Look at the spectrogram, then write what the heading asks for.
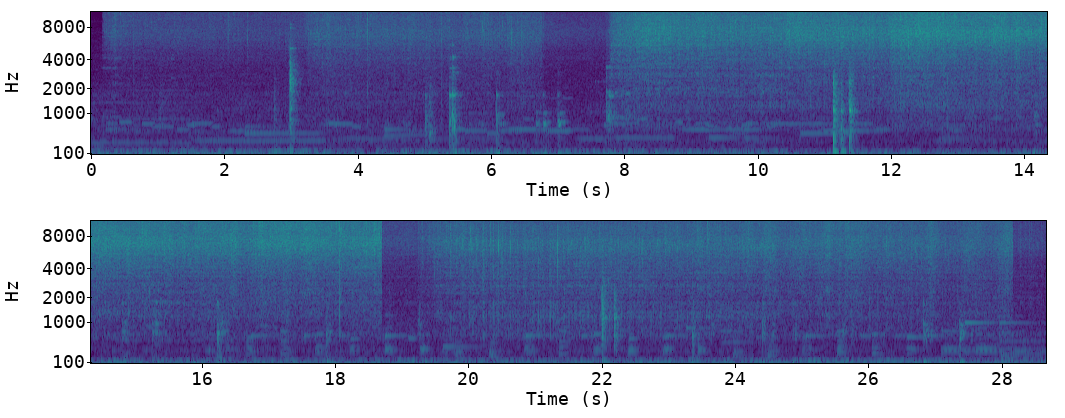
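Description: Garlic and diced carrot and onion sizzling in oil in a ceramic-coated frying pan as a silicone spatula stirs them, with a few sharp clicks of the spatula against the pan. The sizzle grows louder about eight seconds in and eases back a little later on.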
